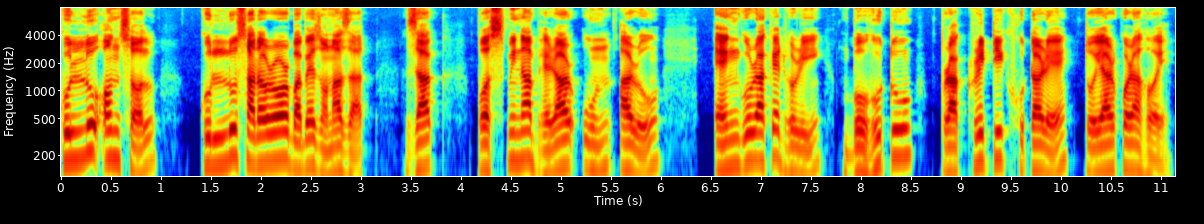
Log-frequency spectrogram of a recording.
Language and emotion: Assamese, neutral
